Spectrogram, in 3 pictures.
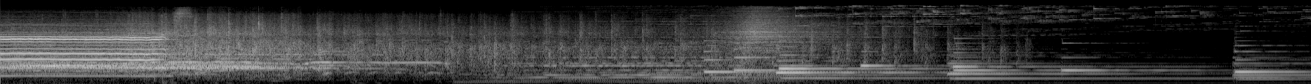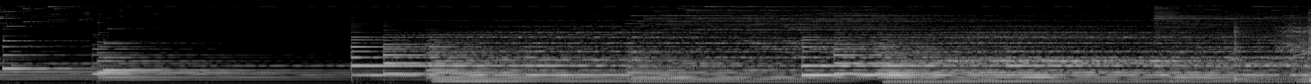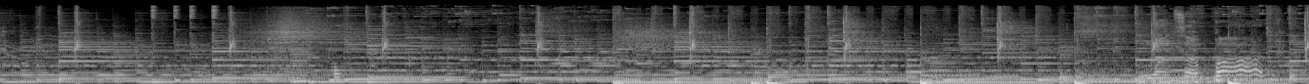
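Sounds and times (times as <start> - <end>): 
audience clapping welcoming a performing group: 0.0 - 10.7
sustained tuneful music: 4.7 - 39.2.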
